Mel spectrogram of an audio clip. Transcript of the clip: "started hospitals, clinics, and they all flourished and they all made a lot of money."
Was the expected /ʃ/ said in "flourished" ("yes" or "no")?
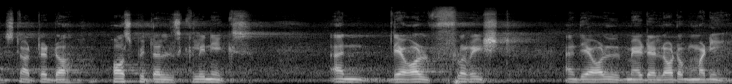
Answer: yes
